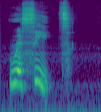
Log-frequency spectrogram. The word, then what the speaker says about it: receipt: Silent P. Receipt, receipt, receipt.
